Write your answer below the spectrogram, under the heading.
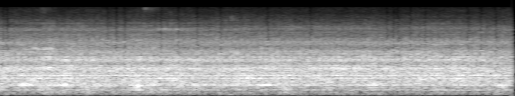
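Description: Harbor Freight mini lathe running steadily, its motor and gear train whining, as the tool is fed by hand to take a roughing cut down the outside of the workpiece.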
